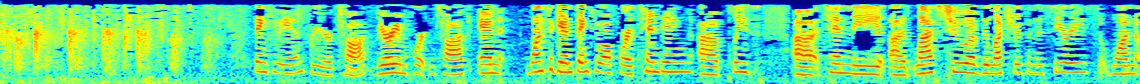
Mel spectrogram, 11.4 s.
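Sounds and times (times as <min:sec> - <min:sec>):
audience applause: 0:00.0 - 0:02.5
speech: 0:02.6 - 0:11.4.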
